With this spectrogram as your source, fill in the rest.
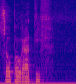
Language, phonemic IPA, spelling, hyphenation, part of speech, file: Dutch, /ˌsɔporaˈtif/, soporatief, so‧po‧ra‧tief, adjective, Nl-soporatief.ogg
- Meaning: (adjective) 1. soporific 2. boring, dry; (noun) a soporific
